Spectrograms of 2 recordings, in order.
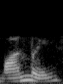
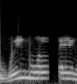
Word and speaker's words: Wanling: She's an immigrant from Taiwan, so her name is spelled Wanling, and people would say things like, speak to Wing Ling or Wang Long, or one time I even remember Wendy, and it was just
